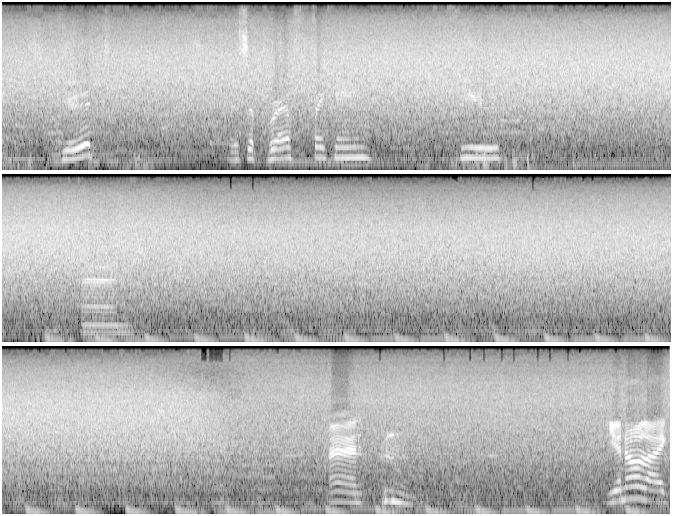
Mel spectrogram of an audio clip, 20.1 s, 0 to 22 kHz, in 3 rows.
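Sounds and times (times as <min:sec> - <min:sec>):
music with repeating bass line: 0:00.0 - 0:20.0
waterfall rushing: 0:00.0 - 0:20.0.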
